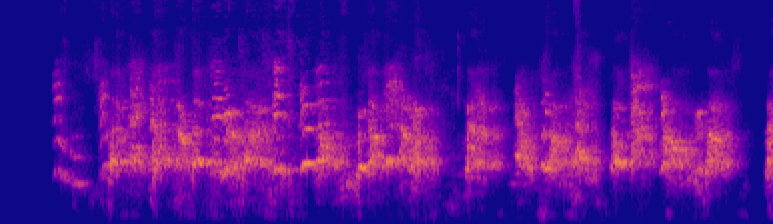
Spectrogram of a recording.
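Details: Cavalier King Charles Spaniel puppies at a breeder's home, several barking and yapping almost continuously in loud overlapping bursts with only brief pauses.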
